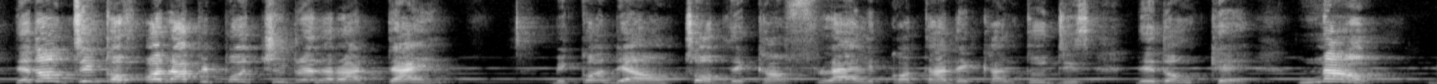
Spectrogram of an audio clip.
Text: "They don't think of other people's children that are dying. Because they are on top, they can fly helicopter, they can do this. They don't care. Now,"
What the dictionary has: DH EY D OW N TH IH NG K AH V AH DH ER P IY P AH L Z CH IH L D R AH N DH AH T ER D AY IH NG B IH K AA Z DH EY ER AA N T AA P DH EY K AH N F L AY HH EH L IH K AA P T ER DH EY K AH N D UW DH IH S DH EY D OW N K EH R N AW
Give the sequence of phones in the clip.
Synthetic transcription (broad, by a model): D EY D OW N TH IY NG K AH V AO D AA P IY P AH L CH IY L D R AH N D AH T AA D AY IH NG B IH K AA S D EY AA AA N T AA P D EY K AH N F L AY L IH K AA T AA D EY K AH N D UW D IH S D EY D OW N K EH N AW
